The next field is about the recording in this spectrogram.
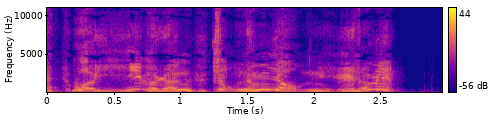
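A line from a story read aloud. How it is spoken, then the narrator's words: Loud roar. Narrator (Chinese): 胡铁花大声地吼着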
